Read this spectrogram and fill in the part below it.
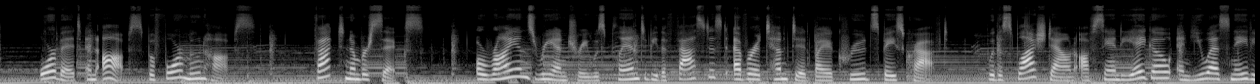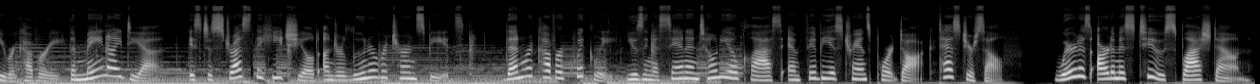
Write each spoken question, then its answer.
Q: Where does Artemis II splash down?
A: Correct answer. Off San Diego.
